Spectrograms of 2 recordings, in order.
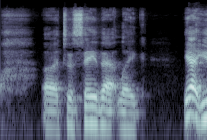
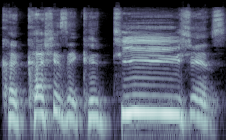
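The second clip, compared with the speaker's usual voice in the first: put-on Baltimore accent, pitched up; 7 semitones higher than usual. Talking about stones thrown after soccer games, the speaker uses a Baltimore accent. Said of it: "in my best Baltimore accent".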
